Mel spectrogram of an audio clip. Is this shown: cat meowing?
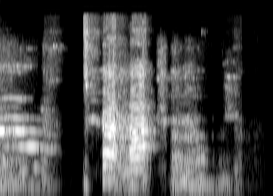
yes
